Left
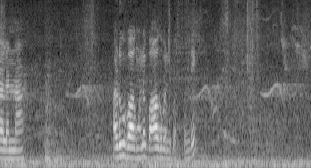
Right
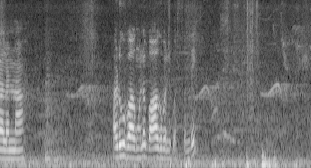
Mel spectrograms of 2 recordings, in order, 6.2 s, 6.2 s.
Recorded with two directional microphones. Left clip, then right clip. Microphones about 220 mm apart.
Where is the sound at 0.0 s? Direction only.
25° right (ahead or behind).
